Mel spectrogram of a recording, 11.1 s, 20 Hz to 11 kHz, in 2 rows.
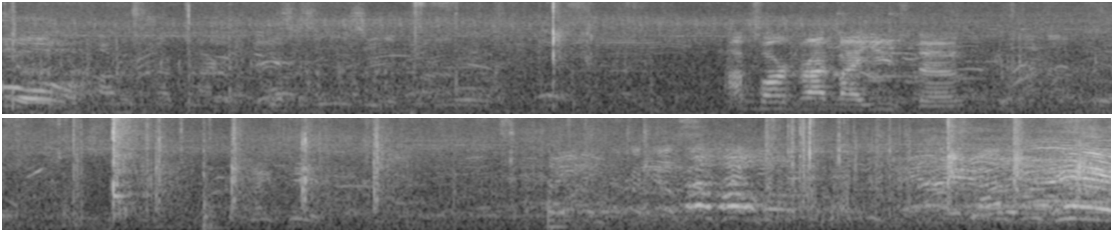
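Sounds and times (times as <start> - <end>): people shouting: 8.3 - 11.0.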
